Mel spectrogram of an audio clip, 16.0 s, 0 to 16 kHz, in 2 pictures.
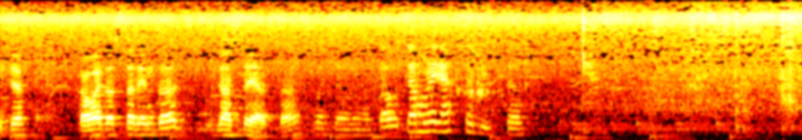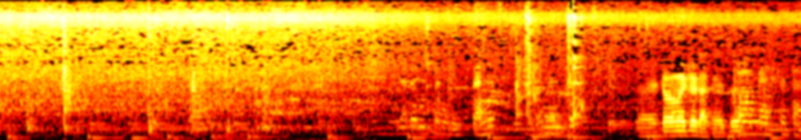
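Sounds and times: onions sizzling in oil: 0.0s - 16.0s
spatula scraping a pan: 4.5s - 11.0s.

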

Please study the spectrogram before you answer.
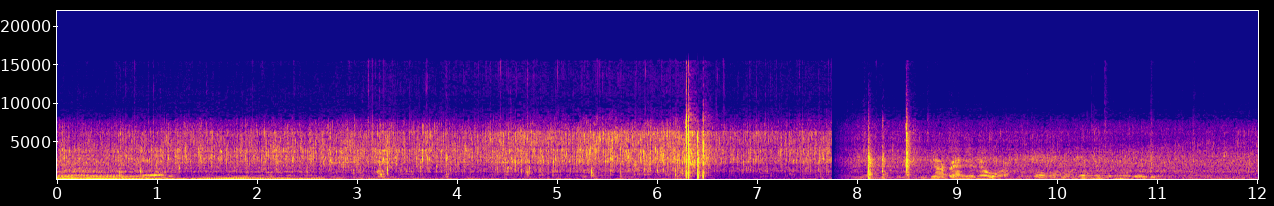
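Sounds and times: oil popping: 0.0s - 8.6s
fish sizzling in hot oil: 0.0s - 9.0s.

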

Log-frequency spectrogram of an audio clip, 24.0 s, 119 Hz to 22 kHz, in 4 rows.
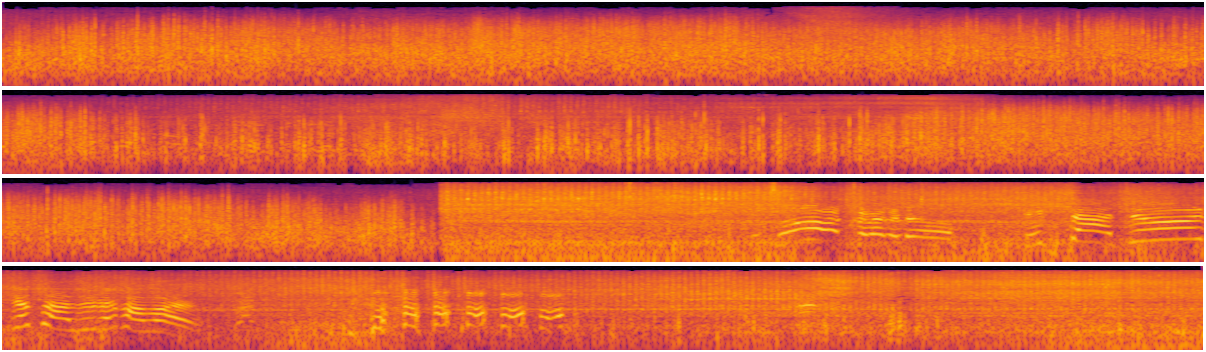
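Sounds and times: road noise: 0.0s - 24.0s
wind rushing over microphone: 0.0s - 24.0s
low engine hum: 14.2s - 24.0s.

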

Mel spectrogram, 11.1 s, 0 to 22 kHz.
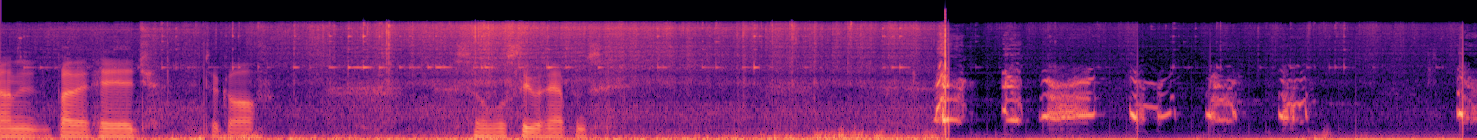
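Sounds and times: hounds baying and yelping: 6.8s - 10.0s.

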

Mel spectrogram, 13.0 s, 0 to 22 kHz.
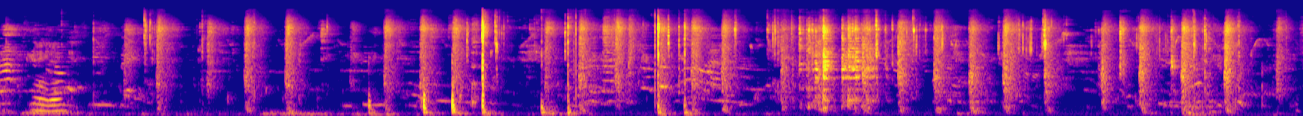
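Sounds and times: close eating sounds: 0.7s - 13.0s
eggshell cracking clicks: 8.6s - 12.4s.

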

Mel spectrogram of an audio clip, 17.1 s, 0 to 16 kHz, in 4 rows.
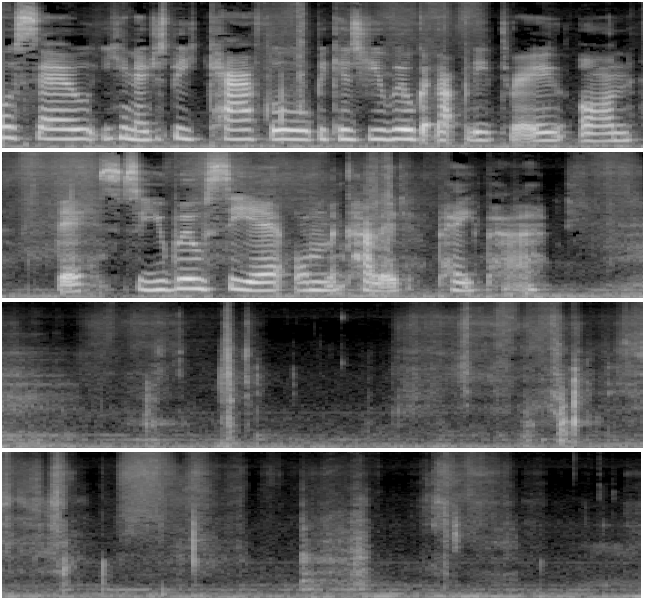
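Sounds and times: paper rustling: 1.6s - 3.2s, 4.3s - 7.2s, 11.2s - 16.4s.

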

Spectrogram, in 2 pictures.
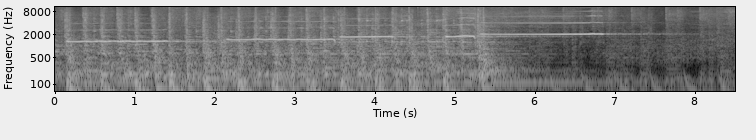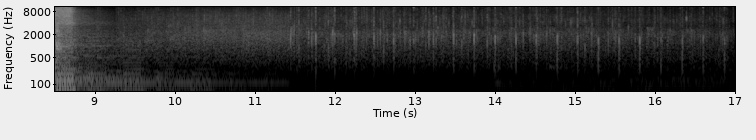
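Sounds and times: audience applause: 0.0s - 5.7s, 9.3s - 17.0s.

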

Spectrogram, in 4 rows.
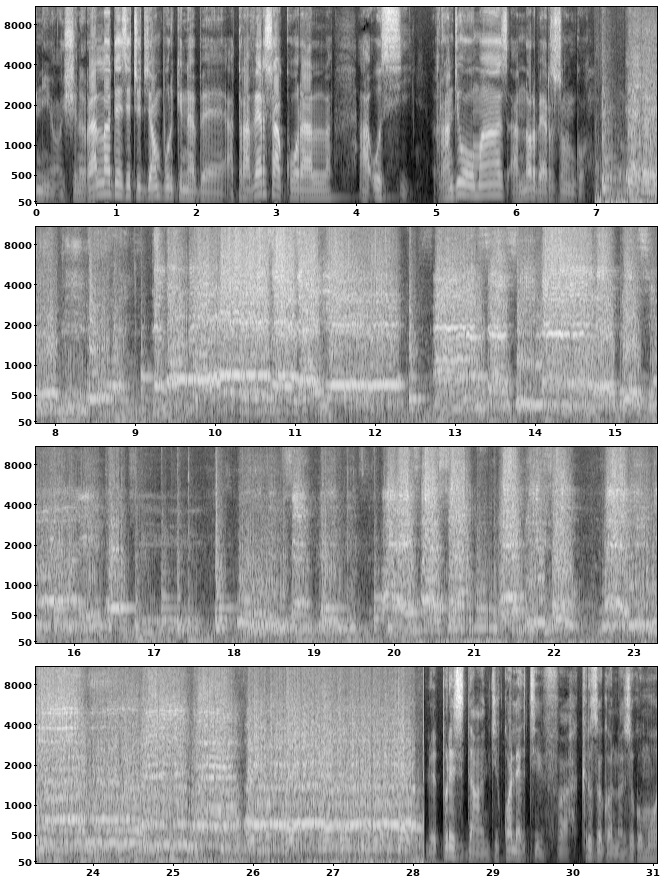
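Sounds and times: choir singing: 7.0s - 28.2s.

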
